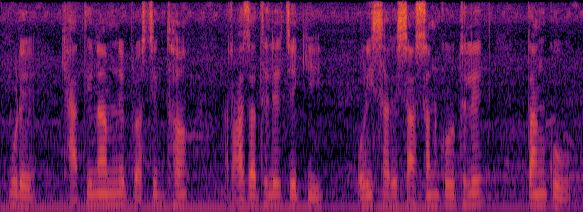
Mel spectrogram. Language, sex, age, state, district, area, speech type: Odia, male, 18-30, Odisha, Balangir, urban, spontaneous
